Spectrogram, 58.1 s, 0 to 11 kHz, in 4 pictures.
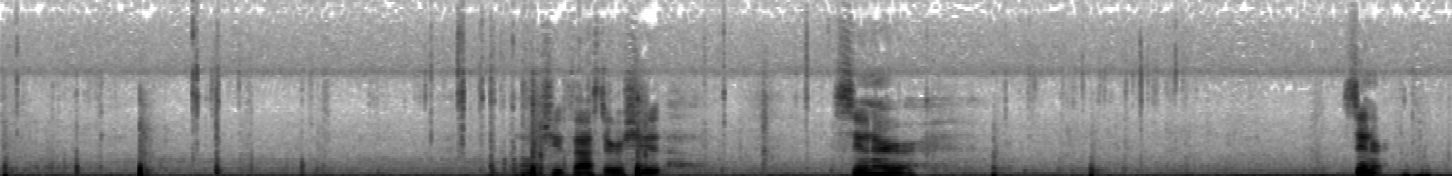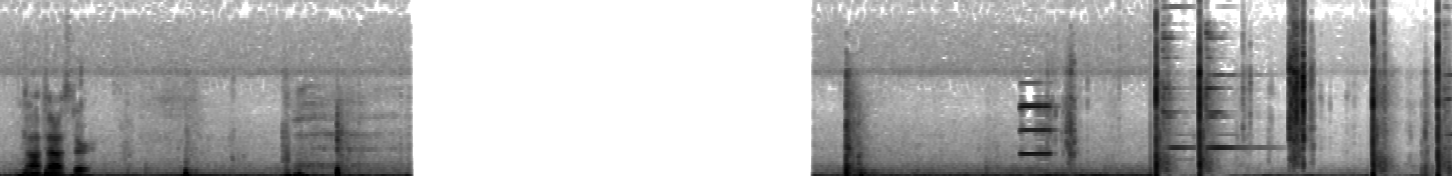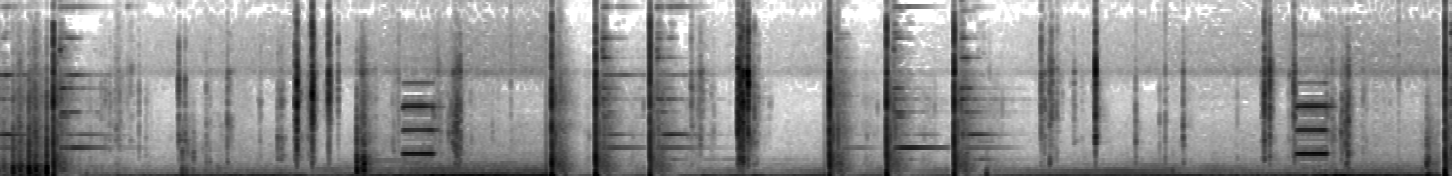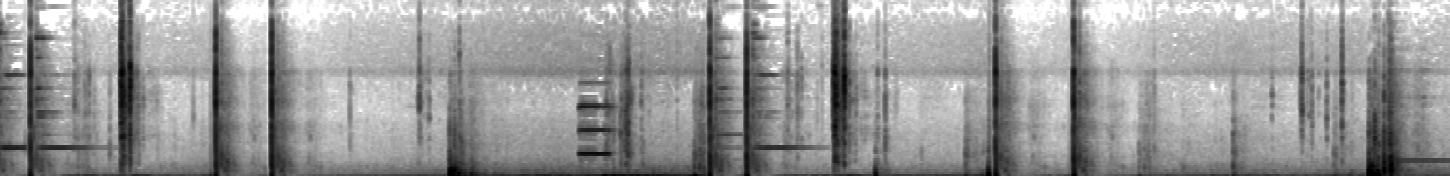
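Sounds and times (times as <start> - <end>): shot timer beeps: 33.1 - 33.5, 49.4 - 49.8
rapid handgun shots: 34.5 - 35.8, 37.3 - 39.0, 45.7 - 46.7, 53.4 - 54.7.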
